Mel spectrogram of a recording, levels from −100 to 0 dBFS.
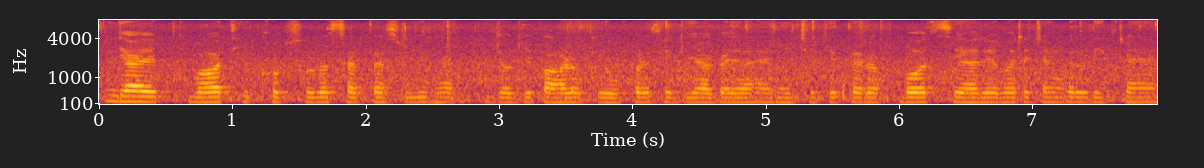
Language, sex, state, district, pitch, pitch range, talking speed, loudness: Hindi, male, Uttar Pradesh, Hamirpur, 165 Hz, 160-165 Hz, 205 wpm, -19 LUFS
